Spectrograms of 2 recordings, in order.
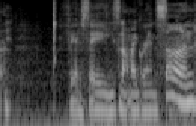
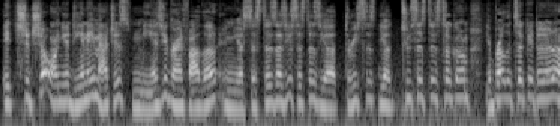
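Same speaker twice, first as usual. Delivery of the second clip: louder, higher chatty grandpa; grandpa imitation; 5 semitones higher, 6 dB louder than usual. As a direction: play an eager grandpa talking loudly. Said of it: "he's like".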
